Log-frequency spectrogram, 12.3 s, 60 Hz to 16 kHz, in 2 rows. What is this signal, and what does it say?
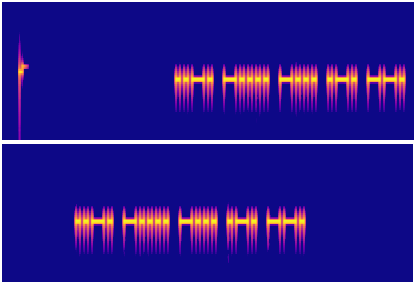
Morse code, heard as a keyed tone, about 20 wpm, 700 Hz. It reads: F6BRG F6BRG
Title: DXCC-100 Call Signs - 5 Characters - Repeated 2x - 20wpm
